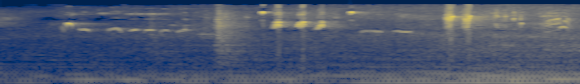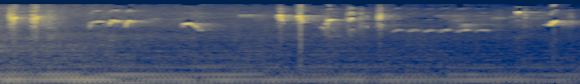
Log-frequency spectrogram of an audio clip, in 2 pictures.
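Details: Konin (Purple-throated sunbird) from Serang, Banten, Indonesia, singing for an online contest: scattered high, thin twitters and short descending chip series over a steady low background rumble.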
